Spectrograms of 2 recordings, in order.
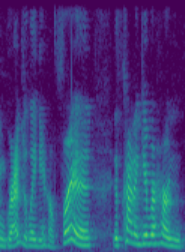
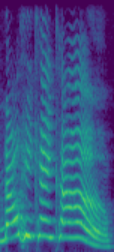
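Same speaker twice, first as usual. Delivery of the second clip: much higher, slow, drawn-out dismissive no; sassy refusal; 11 semitones higher, 3 dB louder, much slower than usual. Retold or imitated. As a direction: stretch it out like a diva shutting him down. Mock answer refusing Nathan.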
